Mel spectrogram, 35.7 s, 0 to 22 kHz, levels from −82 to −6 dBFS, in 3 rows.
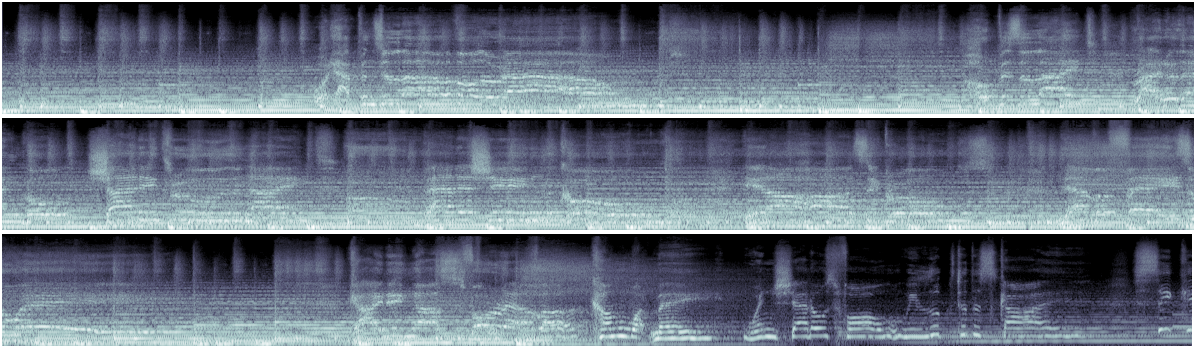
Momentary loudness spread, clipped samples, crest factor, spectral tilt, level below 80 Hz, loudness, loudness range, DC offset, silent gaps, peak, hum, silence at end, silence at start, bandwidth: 11 LU; under 0.1%; 14 dB; -5.5 dB/octave; -24 dBFS; -16 LUFS; 6 LU; under 0.1%; none; 0 dBFS; none; 0 s; 0 s; 19 kHz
